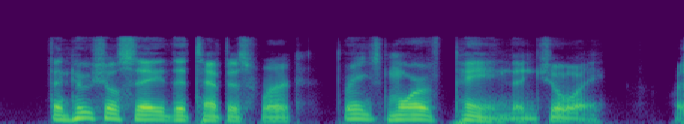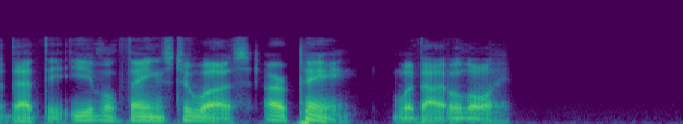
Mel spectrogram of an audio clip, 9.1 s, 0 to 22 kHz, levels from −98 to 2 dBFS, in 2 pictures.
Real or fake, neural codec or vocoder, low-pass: fake; autoencoder, 48 kHz, 32 numbers a frame, DAC-VAE, trained on Japanese speech; 7.2 kHz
